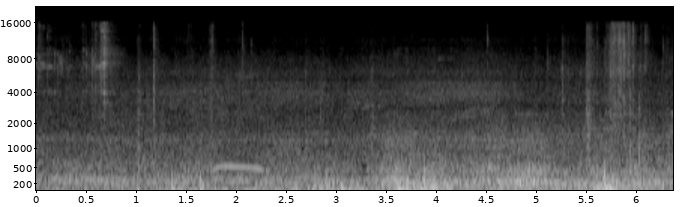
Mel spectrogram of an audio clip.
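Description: Outdoor background rumble, uneven and low-pitched, with one short tone that slides slightly downward about two seconds in.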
